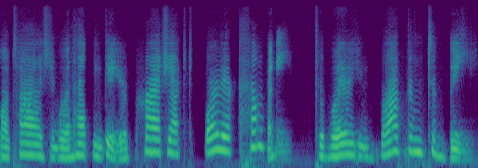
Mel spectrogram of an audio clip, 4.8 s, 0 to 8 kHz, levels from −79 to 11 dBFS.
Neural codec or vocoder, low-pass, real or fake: codec, 16 kHz, 0.5 kbps, FreqCodec, smaller model; 7.2 kHz; fake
